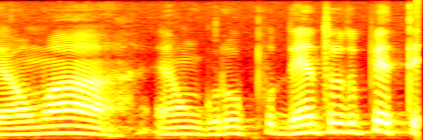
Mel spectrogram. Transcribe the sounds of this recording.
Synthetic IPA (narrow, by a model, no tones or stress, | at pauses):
ɛũmɐɛũɡɾupʊd̪ẽnt̪ɾʊd̪ʊpet̪e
